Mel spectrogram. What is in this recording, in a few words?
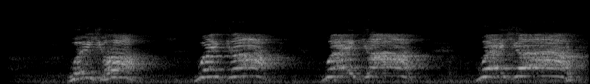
yelling WAKE UP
